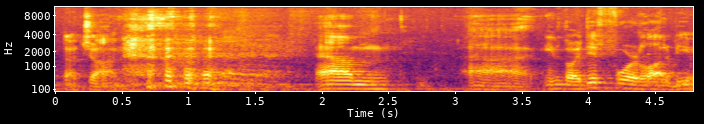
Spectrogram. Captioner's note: all laughing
